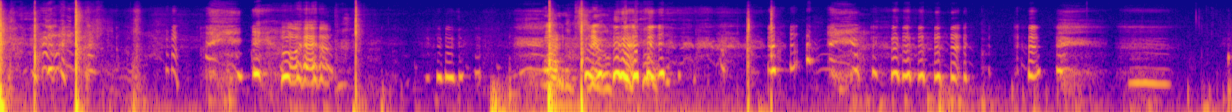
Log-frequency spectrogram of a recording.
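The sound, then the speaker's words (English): Several sharp slaps crack out at irregular moments, mixed with bursts of giggling and laughter and some talking voices. “And he touched the munchkins, and they turned into donuts, so I slapped him. Oh God. Slap noise.”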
